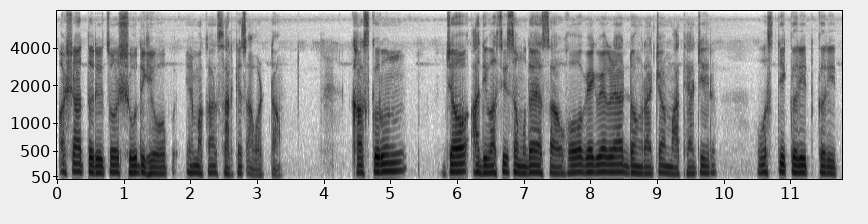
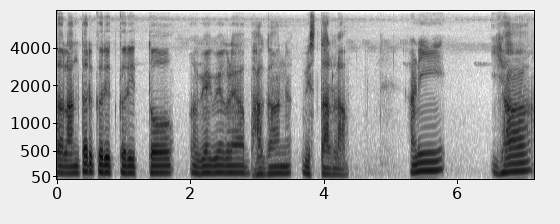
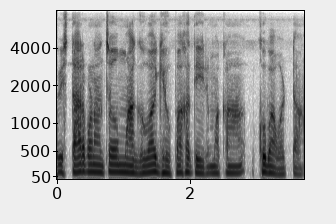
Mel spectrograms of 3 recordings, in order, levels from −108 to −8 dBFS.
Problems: background sounds at intervals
